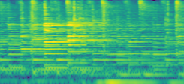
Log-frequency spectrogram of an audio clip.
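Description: Flamenco guitar music, quick plucked notes over a low bass note that swells about one and a half seconds in.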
